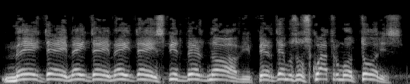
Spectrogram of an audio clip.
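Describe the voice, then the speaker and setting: Pilot yelling mayday over the plane radio, high strained voice, dark tone, sounds far off. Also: male voice, animated, unhurried. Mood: urgent distress. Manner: urgent, raised distress call. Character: male airline captain calling a distress mayday. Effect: heard over an aircraft radio. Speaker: airline pilot.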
